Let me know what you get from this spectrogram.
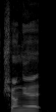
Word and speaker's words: Chang'e: And also the Japanese have a spacecraft, Chang'e 2 is how you pronounce that.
